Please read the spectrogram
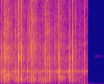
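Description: Audience applause from many hands clapping at once, cut off abruptly near the end.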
